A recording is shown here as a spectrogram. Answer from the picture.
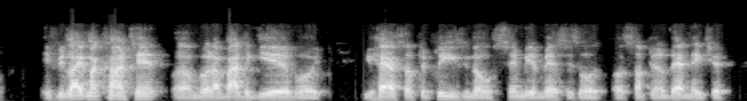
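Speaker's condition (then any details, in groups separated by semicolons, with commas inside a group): No condition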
